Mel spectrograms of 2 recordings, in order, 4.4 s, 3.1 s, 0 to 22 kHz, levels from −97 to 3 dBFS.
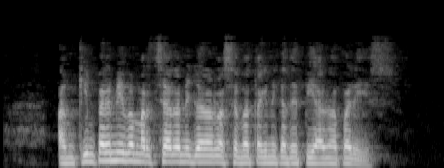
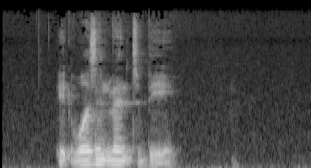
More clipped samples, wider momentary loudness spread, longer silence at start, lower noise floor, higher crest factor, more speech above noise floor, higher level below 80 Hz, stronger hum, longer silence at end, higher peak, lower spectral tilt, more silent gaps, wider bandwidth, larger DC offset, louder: neither; about the same, 9 LU vs 11 LU; about the same, 0.6 s vs 0.55 s; first, -60 dBFS vs -55 dBFS; about the same, 16 dB vs 18 dB; about the same, 40 dB vs 38 dB; second, -62 dBFS vs -48 dBFS; neither; second, 0.7 s vs 1.35 s; second, -6 dBFS vs -2 dBFS; first, -9 dB/octave vs -5.5 dB/octave; neither; second, 7.8 kHz vs 16.5 kHz; neither; about the same, -20 LUFS vs -18 LUFS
